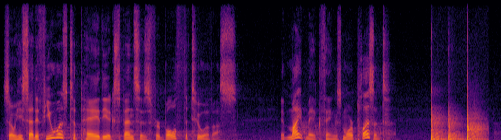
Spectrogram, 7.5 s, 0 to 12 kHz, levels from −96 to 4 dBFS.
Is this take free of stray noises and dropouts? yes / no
no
